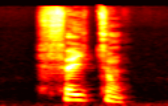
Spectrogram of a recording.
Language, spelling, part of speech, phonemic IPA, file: French, feuilletons, noun / verb, /fœj.tɔ̃/, LL-Q150 (fra)-feuilletons.wav
- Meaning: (noun) plural of feuilleton; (verb) inflection of feuilleter: 1. first-person plural present indicative 2. first-person plural imperative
